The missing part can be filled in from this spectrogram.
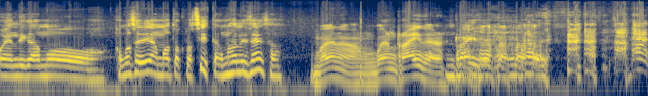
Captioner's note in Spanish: risas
